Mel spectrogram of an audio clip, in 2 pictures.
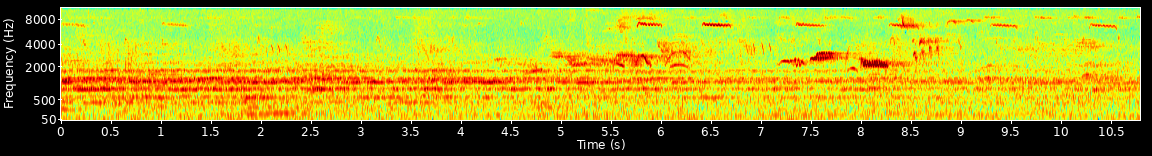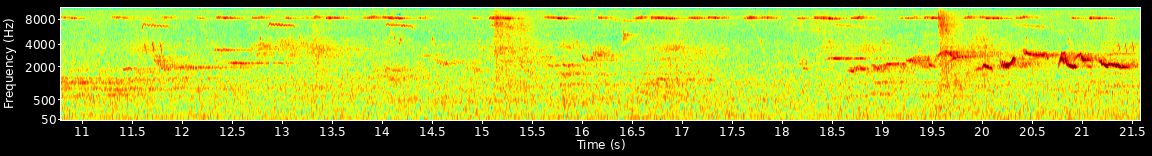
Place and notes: Paysage sonore du parc du Verney à Chambéry, au printemps.
France métropolitaine, France, 8 April 2019, 18:20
